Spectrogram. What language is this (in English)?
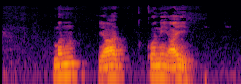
Goaria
